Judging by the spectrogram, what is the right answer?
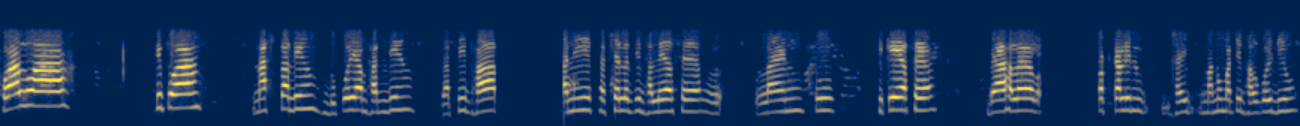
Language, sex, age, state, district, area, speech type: Assamese, female, 45-60, Assam, Dhemaji, rural, conversation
